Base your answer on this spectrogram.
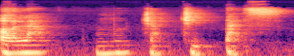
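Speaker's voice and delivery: very quiet whisper. Reading a story aloud, the narrator gives a character's greeting in a very soft voice. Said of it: "he said in a muy, muy soft voice".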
